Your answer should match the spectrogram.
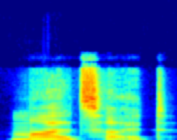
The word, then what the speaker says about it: Mahlzeit: Viele sagen es locker Mahlzeit, also 2 Teile wie Mahl und Zeit.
